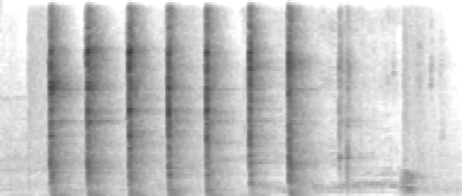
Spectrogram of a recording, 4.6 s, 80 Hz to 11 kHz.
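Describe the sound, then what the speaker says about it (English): Hammer striking the front suspension parts of a Triumph Spitfire 1500 during re-assembly, seven loud, evenly spaced metallic blows close by, then a couple of lighter knocks and handling sounds. "I'm gonna use my hammer."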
